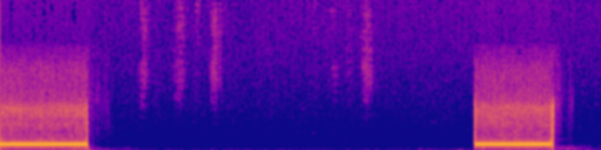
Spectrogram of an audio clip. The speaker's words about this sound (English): Here we're calling. I hear ringing. Let's see.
